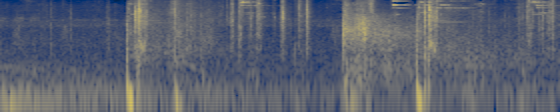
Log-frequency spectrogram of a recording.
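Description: A rifle fires loud shots.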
